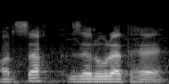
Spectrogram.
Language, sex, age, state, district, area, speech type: Urdu, male, 18-30, Bihar, Gaya, urban, spontaneous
